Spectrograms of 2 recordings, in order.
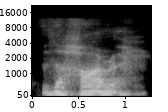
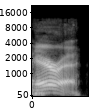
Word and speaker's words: The Hara: How the band name is pronounced is the HARA.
